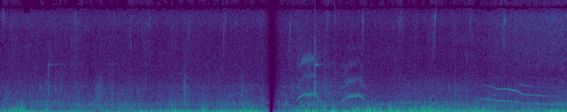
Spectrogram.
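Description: Wind rumbling on the microphone, cut off briefly by an edit about halfway through, then children's high calls and squeals from the sledding slope in the second half.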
